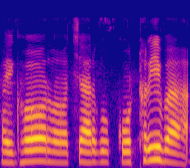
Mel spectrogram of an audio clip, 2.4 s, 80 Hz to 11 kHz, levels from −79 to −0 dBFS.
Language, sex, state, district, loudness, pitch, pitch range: Bhojpuri, female, Bihar, Muzaffarpur, -14 LUFS, 200 Hz, 195-215 Hz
